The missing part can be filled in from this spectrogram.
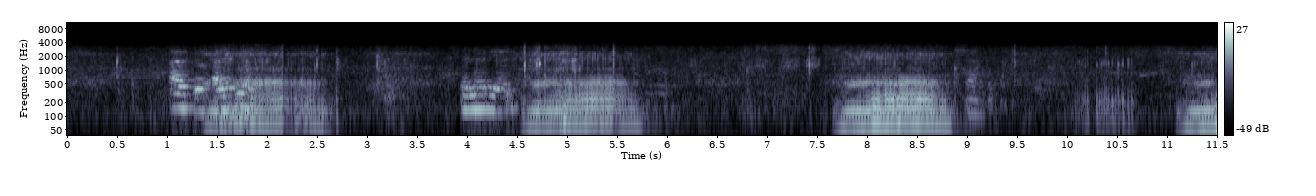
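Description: Three rough, rattling snores on slow inward breaths, roughly 19 a minute, with quiet pauses between; ordinary snoring from throat vibration during sleep.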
